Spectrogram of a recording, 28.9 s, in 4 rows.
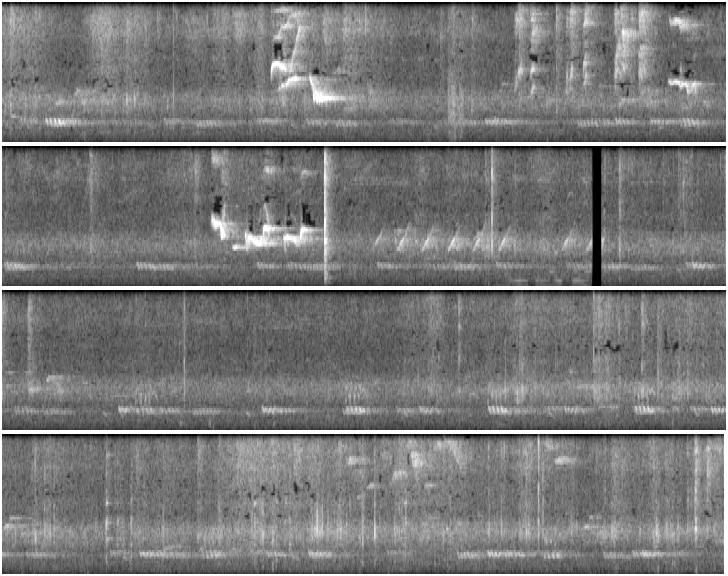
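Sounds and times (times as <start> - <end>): high bird chirps: 9.4 - 13.4.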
